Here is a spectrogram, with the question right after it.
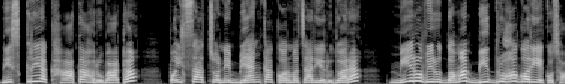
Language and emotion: Nepali, disgusted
